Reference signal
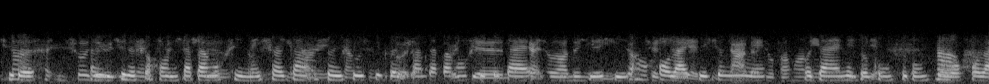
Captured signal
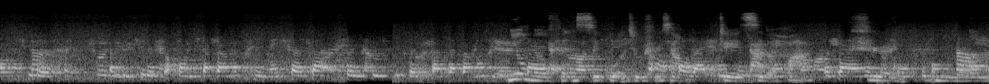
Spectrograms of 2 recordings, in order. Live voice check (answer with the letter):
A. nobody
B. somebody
B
